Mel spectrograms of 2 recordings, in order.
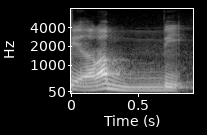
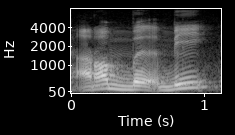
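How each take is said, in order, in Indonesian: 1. Huruf ba yang bertasydid diucapkan tanpa pantulan. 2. Huruf ba yang bertasydid memiliki pantulan yang bergema. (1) "tetapi rabbi. Qalqalahnya yang ada dalam huruf ba menghilang" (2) "tidak rabbi"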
